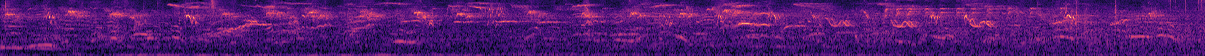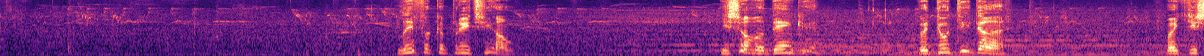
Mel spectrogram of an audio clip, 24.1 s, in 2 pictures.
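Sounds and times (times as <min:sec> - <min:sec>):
songbirds chirping and singing: 0:13.0 - 0:24.0.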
